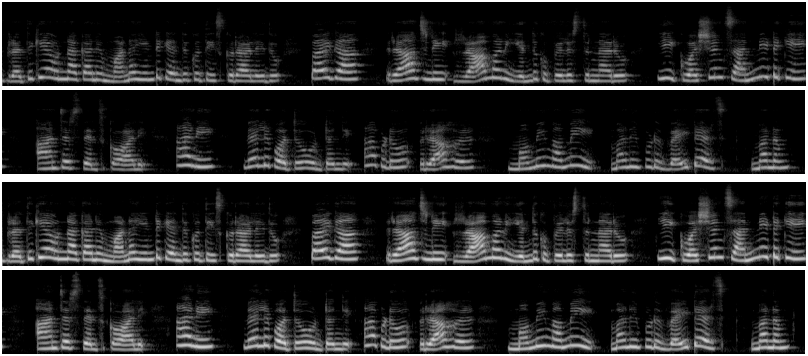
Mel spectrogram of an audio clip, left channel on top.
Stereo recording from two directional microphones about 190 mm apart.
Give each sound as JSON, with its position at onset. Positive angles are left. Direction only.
{"t": 0.0, "sound": "a woman's voice", "side_deg": -50}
